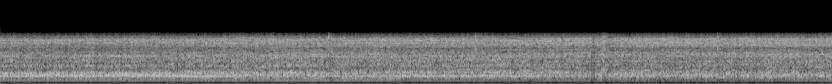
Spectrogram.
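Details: Smooth, even whirr from the hydraulic table traverse of a 3B71M surface grinder after the hydraulic cylinder repair, with the bent rod replaced; it now runs smoothly, including at low speed, with no oil leaks.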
